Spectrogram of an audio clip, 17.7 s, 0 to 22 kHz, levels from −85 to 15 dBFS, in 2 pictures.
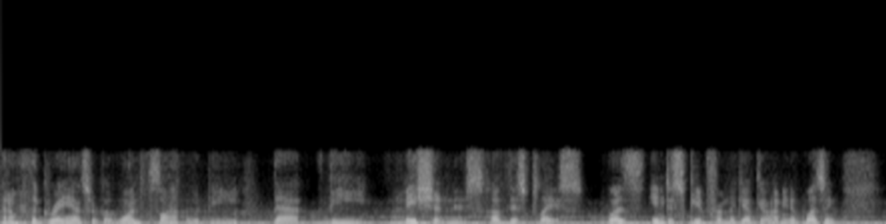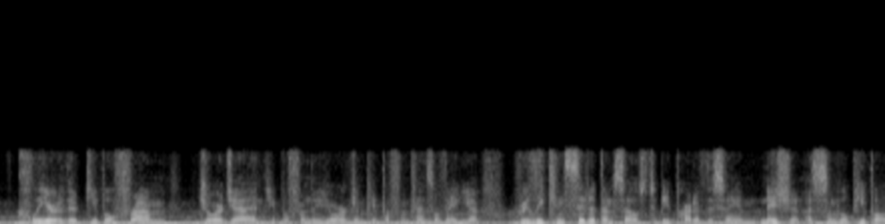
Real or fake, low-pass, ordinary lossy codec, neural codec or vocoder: fake; 7.2 kHz; Opus, 64 kbps; codec, 16 kHz, 1.1 kbps, Voila-Tokenizer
